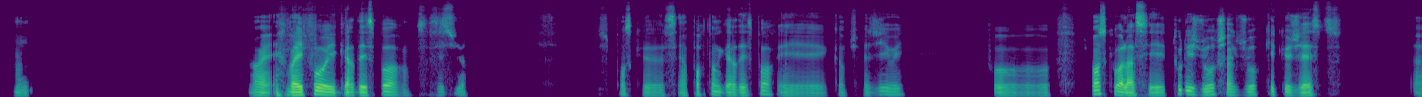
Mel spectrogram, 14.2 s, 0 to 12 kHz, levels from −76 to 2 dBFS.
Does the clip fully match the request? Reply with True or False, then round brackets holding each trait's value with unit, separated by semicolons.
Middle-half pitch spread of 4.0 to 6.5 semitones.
False (2.4 semitones)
